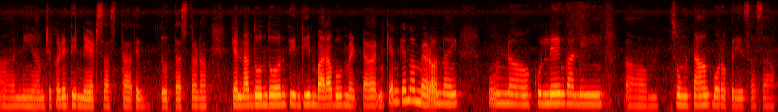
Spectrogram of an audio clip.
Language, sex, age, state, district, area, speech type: Goan Konkani, female, 30-45, Goa, Salcete, rural, spontaneous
